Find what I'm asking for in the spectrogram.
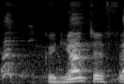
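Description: A dog barks in a few sharp bursts close by, heard alongside someone speaking.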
